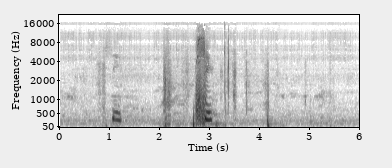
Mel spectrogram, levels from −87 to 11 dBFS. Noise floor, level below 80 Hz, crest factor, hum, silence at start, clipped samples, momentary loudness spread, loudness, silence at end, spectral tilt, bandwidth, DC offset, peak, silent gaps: -46 dBFS; -40 dBFS; 22 dB; none; 0.85 s; under 0.1%; 28 LU; -18 LUFS; 1.8 s; -4 dB/octave; 17 kHz; under 0.1%; 0 dBFS; none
